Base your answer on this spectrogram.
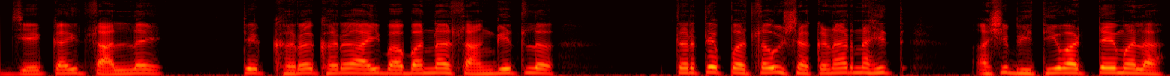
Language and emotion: Marathi, fearful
